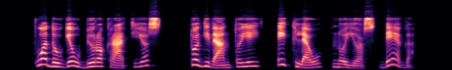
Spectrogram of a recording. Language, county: Lithuanian, Vilnius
